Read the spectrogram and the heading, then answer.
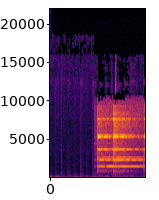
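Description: A ship's bell in a sealed room 200 feet underground rings out loudly after a low rumbling lull. It is struck a few times in quick succession, so its bright metallic tone keeps ringing and swelling.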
